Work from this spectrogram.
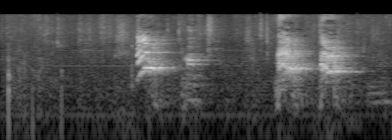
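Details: Playing Labrador retriever puppies from a B litter let out sharp, high yipping barks in two quick pairs, each burst short and bright, separated by near-quiet pauses with faint scuffling.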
